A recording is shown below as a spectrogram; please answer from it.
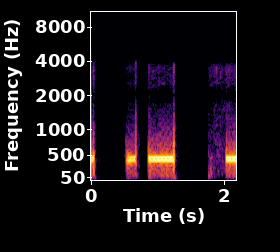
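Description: Telephone line tone, a steady low beep broken into short pulses: two brief beeps about half a second and a second in, and the tone starting again at the end. It is the kind of tone heard on a line once the other end has hung up.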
